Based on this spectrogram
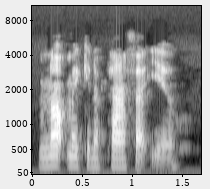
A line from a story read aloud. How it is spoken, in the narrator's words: Shepherd mumbled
